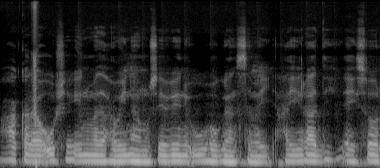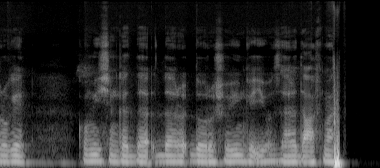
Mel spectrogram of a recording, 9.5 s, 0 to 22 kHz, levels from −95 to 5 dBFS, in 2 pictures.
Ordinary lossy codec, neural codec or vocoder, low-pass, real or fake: none; none; none; real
